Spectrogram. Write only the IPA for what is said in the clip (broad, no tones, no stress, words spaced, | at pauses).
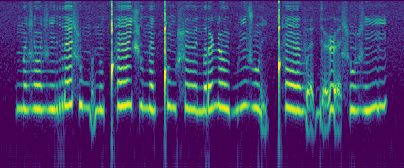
nə̃ɮə̃ːɮĩrɛ ɬumə̰nũǃʰɛ̃ː ɕunɛ̃ǃũɡ ɬøːnəɾə ɳə̃ːy̯bĩ zũɾḭ ǃʰɛ̃ːvɛ̰ɡɛ̰ ɭɛ̰ɬũɮĩ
